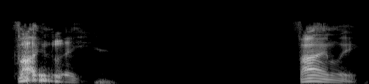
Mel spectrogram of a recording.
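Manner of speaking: very loud, brutish dwarf bellow. Narrating a scene, the speaker voices a dwarf who stares at you: brutish dwarf voice. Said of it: "He says".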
